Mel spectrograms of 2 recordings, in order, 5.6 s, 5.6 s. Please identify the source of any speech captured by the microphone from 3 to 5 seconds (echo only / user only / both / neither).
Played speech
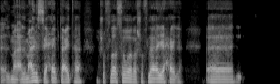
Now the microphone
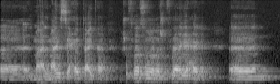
echo only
